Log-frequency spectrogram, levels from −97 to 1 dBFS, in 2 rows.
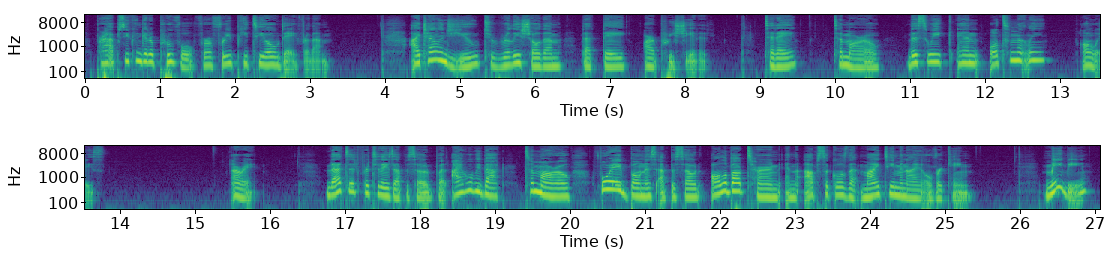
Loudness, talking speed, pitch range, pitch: -22 LUFS, 135 wpm, 175-235 Hz, 205 Hz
